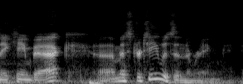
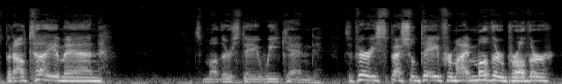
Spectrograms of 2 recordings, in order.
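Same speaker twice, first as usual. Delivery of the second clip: loud, higher hyped promo voice; Hulk Hogan impression; 6 semitones higher, 4 dB louder than usual. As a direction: sell it like a cheesy wrestler promo. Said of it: "then he goes".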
